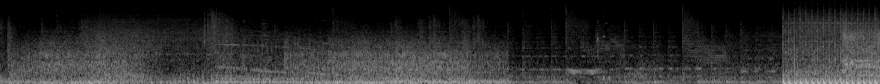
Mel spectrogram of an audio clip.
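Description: A flanking shot in XCOM 2 rips out as a loud, dense burst of automatic gunfire with crashing impacts, easing somewhat before a final harsh blast at the end.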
